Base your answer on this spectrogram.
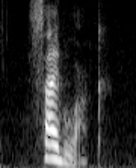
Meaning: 1. A paved footpath located at the side of a road, for the use of pedestrians 2. Any paved footpath, even if not located at the side of a road
- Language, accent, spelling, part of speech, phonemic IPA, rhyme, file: English, US, sidewalk, noun, /ˈsaɪdwɔk/, -aɪdwɔːk, En-us-sidewalk.ogg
